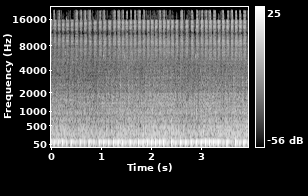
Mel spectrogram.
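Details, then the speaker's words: Vespa ET4 125 after 3 years stored, carburettor cleaned, idle adjusted via throttle cable screw: small single ticks over at steady even idle, about seven pulses a second, no misses; running nicely. "There, look, and you adjust that, you turn it anti-clockwise to slow it down and clockwise to speed it up for the tick over. We just set that, that's looking lovely. So that's running nicely now."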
